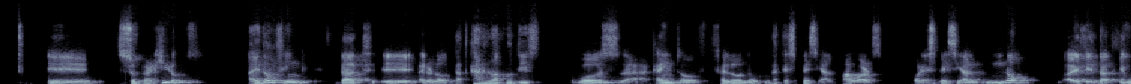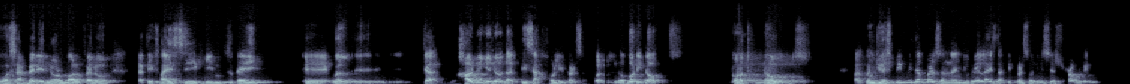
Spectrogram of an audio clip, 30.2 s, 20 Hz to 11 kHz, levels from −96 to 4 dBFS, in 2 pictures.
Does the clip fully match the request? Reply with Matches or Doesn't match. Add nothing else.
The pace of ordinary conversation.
Matches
